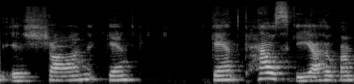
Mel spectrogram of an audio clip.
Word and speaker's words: Shawn Gantkowski: Your name is Shawn Gantkowski. I hope I'm pronouncing that right.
